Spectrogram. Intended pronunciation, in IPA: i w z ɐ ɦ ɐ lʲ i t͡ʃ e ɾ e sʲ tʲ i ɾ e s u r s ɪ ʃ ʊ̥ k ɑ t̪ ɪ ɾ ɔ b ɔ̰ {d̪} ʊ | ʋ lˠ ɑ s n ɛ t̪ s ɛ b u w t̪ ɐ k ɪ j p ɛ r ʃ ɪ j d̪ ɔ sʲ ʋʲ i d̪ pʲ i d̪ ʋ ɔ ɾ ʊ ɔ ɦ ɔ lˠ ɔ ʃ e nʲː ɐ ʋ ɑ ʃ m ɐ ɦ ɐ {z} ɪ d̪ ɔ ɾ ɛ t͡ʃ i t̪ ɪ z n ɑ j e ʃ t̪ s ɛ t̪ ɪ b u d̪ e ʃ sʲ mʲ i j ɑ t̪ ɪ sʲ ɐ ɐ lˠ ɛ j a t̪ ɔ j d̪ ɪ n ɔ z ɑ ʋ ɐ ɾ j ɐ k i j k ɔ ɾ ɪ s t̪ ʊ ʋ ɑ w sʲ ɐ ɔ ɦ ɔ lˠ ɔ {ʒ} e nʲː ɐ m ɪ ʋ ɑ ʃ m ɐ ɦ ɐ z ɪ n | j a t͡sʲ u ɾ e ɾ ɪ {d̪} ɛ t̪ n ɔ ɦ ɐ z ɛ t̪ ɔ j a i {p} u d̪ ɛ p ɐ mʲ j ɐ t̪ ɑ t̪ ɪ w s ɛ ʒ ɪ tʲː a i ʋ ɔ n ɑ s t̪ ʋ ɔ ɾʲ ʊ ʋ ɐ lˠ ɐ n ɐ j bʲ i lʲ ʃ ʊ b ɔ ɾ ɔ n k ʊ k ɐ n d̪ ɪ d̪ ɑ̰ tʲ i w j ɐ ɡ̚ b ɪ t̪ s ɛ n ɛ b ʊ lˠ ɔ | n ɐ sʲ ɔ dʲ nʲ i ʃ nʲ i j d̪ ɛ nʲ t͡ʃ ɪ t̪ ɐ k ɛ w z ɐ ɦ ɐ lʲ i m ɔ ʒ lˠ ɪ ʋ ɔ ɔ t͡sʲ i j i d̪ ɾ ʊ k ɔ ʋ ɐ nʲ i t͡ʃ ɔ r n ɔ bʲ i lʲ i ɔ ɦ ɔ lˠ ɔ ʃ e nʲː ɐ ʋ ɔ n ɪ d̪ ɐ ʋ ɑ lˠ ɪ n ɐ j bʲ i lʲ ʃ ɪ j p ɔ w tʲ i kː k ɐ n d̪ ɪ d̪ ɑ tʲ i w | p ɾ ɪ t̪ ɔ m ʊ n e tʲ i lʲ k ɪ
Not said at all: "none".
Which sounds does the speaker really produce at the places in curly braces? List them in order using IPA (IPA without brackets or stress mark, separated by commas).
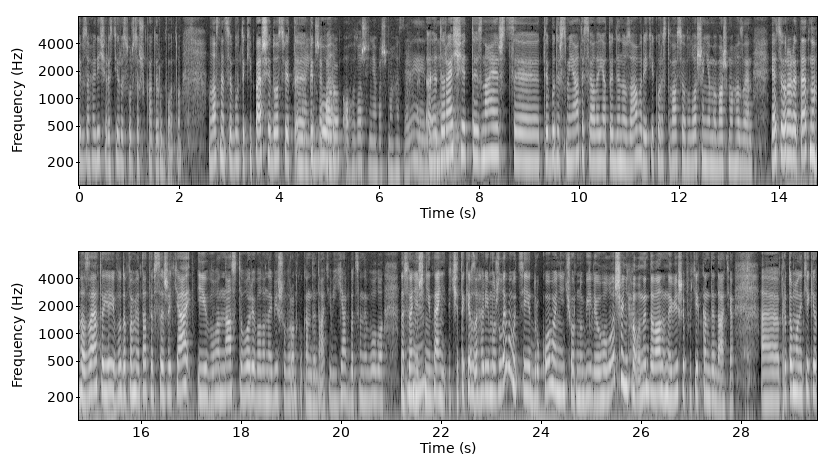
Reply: t̪, z, ʃ, t̪, b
